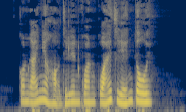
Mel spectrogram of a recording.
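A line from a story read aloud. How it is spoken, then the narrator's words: Raised angry voice. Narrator (Vietnamese): Vĩnh Hy cao giọng, thể hiện cơn giận đang đến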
